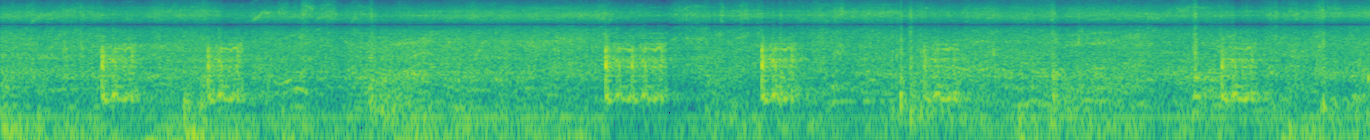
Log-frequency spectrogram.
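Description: Model car motors rev up sharply in short bursts.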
